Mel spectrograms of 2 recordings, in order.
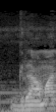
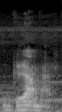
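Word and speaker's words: grammar: এই যে গ্রামার বলছি, অ্যাকচুয়াল প্রোনাউন্সিয়েশন কিন্তু গ্রামার নয়, গ্রামার।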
